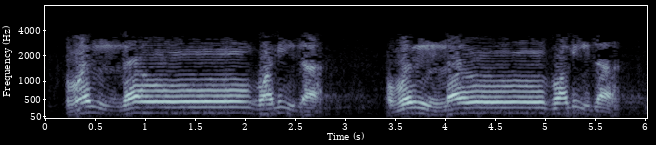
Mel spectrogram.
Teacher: ظلا ظليلا مع الغنة اخفاؤه مع الغنة · Term: إخفاء التنوين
